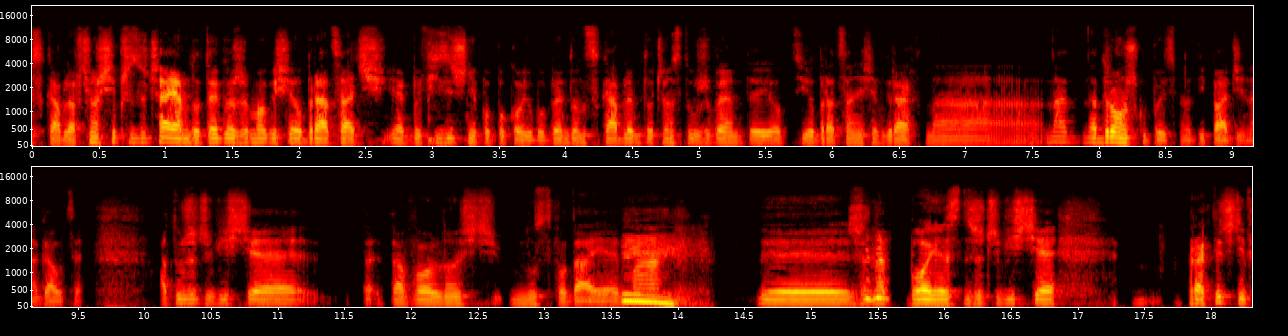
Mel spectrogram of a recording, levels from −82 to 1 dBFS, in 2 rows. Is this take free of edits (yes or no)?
no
